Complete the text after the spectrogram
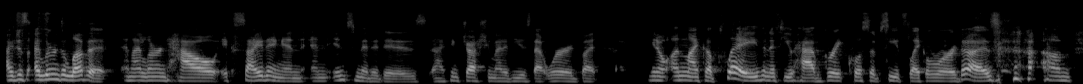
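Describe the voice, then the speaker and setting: A woman with a distinctly low voice talks as a guest on a panel. She is thoughtful and enthusiastic, unscripted, and puts weight on her key words. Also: a little fast.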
